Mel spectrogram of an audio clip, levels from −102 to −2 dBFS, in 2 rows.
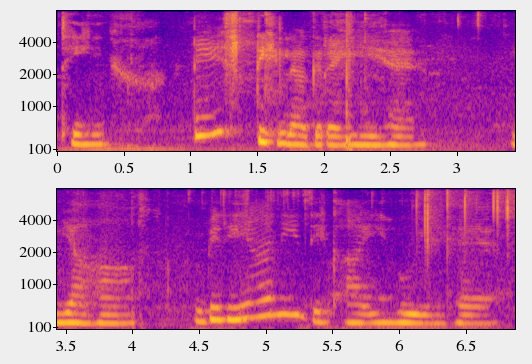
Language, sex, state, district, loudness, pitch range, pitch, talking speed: Hindi, female, Rajasthan, Bikaner, -22 LUFS, 180-215 Hz, 190 Hz, 80 wpm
